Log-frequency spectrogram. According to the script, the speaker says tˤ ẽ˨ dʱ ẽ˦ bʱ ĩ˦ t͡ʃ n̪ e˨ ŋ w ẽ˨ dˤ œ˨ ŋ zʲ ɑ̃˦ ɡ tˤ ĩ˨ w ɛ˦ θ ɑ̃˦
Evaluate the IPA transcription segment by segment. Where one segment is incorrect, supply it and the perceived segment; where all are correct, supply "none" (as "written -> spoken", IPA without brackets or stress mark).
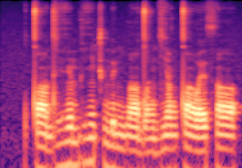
none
